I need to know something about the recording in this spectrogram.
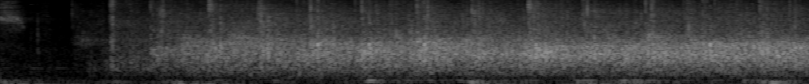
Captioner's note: applause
